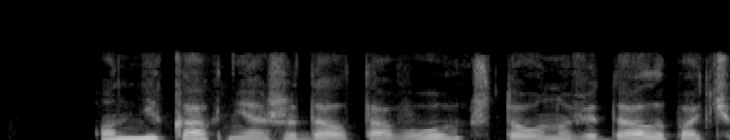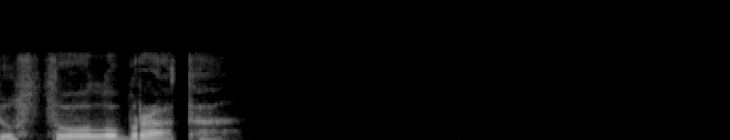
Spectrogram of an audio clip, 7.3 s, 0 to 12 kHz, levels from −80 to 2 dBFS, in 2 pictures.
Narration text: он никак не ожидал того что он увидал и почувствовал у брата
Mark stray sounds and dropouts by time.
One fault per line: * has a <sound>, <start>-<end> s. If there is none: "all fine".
all fine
